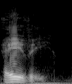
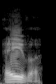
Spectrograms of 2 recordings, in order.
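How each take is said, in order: First: The name ends in an 'ee' sound. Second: The name ends in an 'ah' sound. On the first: This is how locals say the name. The speaker calls it right. "They're really from Avie" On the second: This is how outsiders say the name. The speaker calls it wrong. "people from Ava"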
